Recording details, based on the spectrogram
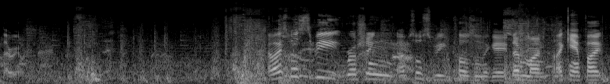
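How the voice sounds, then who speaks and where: A woman's voice: medium pitch, animated, fairly quick, loud music behind the voice. A woman doing casual gameplay commentary, playful and full of exclamations as she chats to the game characters. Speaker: game streamer. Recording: clear game noise behind.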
